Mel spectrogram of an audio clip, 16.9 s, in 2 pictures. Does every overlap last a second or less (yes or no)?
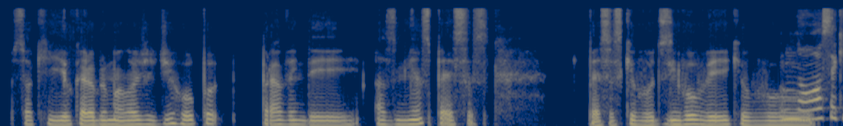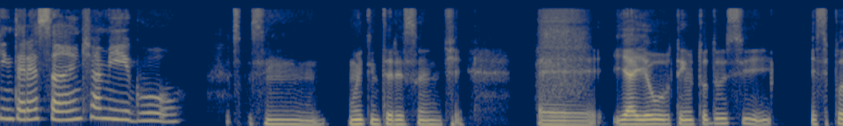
yes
